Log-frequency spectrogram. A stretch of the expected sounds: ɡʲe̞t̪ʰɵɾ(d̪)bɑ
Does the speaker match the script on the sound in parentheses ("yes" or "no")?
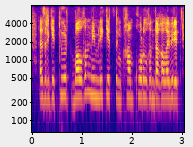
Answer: no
